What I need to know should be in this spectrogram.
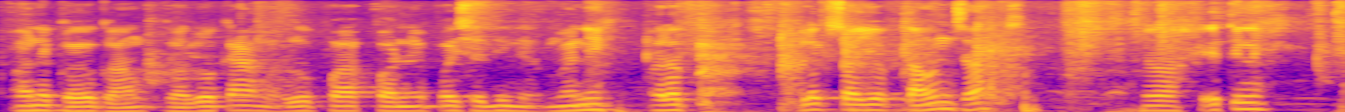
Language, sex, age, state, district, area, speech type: Nepali, male, 18-30, West Bengal, Jalpaiguri, rural, spontaneous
